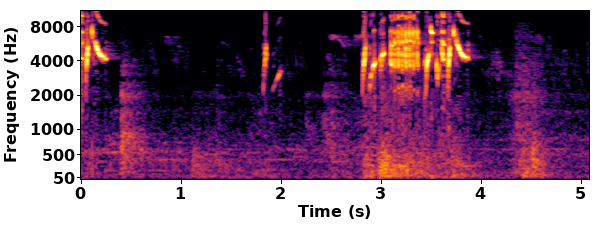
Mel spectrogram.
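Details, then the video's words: Wild-type European goldfinch, 2021, opening with a sharp high note, then a lone thin call, then a dense second-long burst of fast twittering and buzzy trilled notes. Quiet room noise sits between the phrases. "تغريد الحسون خلوي"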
